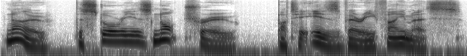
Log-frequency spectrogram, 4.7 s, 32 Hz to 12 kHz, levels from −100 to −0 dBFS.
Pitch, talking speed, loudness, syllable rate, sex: 110 Hz, 140 wpm, -16 LUFS, 3.6 syllables/s, male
